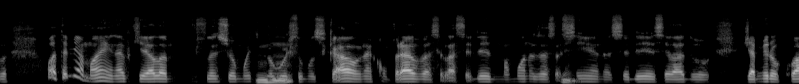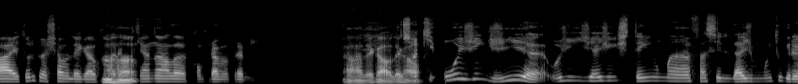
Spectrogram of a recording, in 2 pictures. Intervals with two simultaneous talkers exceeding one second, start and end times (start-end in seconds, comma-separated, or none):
none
